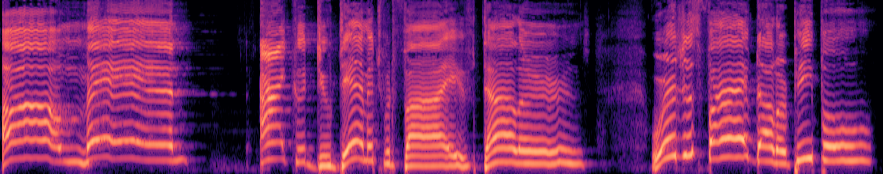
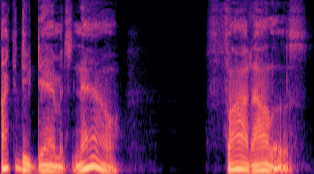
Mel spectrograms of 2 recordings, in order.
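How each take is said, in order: First: Very high, slow, drawn-out cry; exaggerated elation. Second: Low, subdued and matter-of-fact; deflated. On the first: Driver reliving what five dollars once bought, high drawn-out elation. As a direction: stretch every word high in mock rapture. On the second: Real, not acted. Driver facing five dollars of gas now, low deflated voice. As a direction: drop down low after the hype. Deflated return to present-day prices.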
